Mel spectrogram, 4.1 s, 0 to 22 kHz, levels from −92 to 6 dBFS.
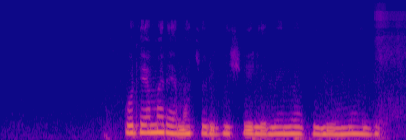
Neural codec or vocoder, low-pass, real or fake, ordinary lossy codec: none; 19.8 kHz; real; Opus, 16 kbps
